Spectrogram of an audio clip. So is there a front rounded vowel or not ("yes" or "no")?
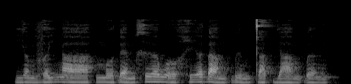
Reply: no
